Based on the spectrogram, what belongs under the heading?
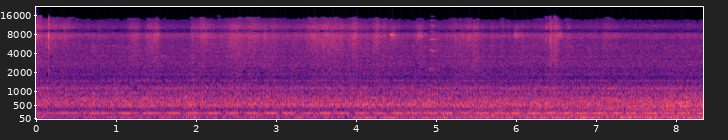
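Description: Expo Line SkyTrain car's steady hum, heard from inside the car, with a steady low tone under a noisy rumble that slowly grows louder near the end.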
